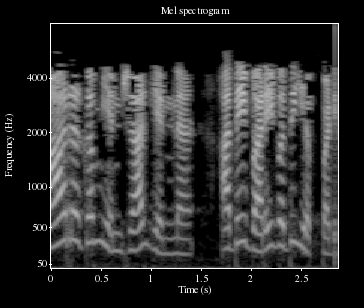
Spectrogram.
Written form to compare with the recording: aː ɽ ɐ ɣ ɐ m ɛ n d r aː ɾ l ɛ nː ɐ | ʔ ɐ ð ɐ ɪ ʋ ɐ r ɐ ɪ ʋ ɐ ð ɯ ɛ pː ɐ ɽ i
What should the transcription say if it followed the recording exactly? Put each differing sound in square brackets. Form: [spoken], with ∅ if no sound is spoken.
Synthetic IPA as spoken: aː [ɾ] ɐ ɣ ɐ m ɛ n d r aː [∅] l ɛ nː ɐ | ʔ ɐ ð ɐ ɪ ʋ ɐ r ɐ ɪ ʋ ɐ ð ɯ ɛ pː ɐ ɽ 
